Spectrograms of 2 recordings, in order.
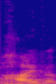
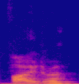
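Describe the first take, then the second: First: The name starts with a sound like 'high'. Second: The name starts with a sound like 'vee'. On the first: The speaker calls it wrong. "I call him Hydra, but it's not pronounced Hydra" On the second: The speaker calls it right. "It's Vidra"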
